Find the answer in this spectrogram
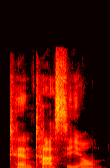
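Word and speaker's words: XXXTentacion: So his name is XXX Tentacion. But what's Tentacion mean? He just made it up. That's his name. Just the Tentacion. I think it's supposed to sound like temptation. It doesn't.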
